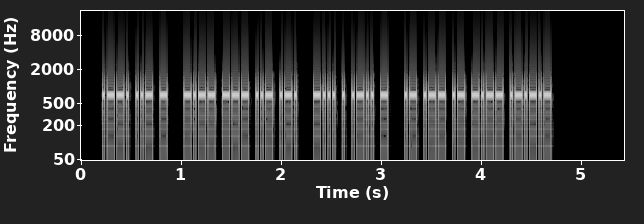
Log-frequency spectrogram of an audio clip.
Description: Morse code, heard as a keyed tone, about 48 wpm, 700 Hz. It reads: PUT YOUR BELT AWAY.
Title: Sentences from Top 1400 Words 50wpm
